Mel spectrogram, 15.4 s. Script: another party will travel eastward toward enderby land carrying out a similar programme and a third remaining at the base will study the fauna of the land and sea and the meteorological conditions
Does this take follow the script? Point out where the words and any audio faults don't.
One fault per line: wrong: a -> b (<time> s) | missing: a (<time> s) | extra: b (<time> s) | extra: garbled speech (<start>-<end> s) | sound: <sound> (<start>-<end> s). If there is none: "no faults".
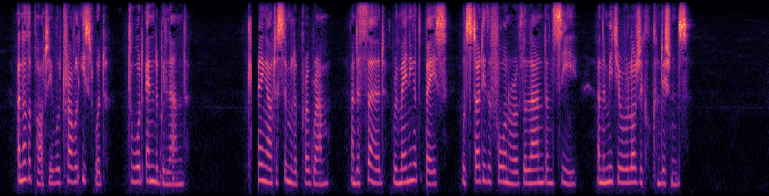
sound: dropout (5.0-5.2 s)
